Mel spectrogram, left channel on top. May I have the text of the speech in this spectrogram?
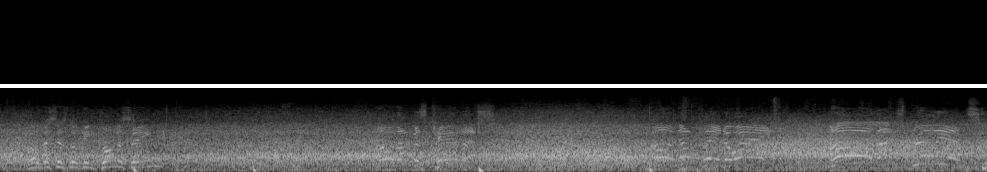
Oh, this is looking promising. Oh, that was careless. Oh, not cleared away. Oh, that's brilliant.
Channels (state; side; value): silent; left; digital silence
